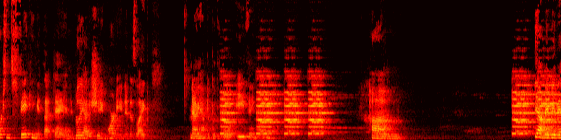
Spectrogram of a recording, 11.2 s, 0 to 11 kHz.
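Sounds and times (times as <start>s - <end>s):
speech: 0.0s - 3.2s, 3.8s - 6.4s, 7.4s - 8.1s, 10.7s - 11.2s
phone ringing with bright trilling bursts: 4.4s - 6.9s, 10.2s - 11.2s.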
